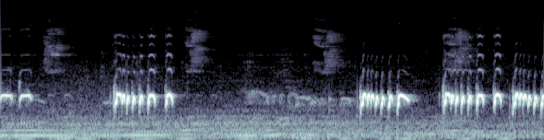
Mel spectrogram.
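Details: Local zebra dove giving its calling song for luring. It sings repeated runs of rapid rippling coos, with softer coos between them. Faint high chirps of other birds can be heard in the background.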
